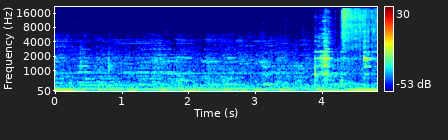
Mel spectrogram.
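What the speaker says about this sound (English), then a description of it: "I just added a little bit of butter back into the pot" Butter sizzling in a pot while preparing a scallop potato pie, a steady low crackle with light stirring and a brief clatter of utensil against the pot near the end.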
